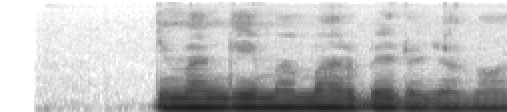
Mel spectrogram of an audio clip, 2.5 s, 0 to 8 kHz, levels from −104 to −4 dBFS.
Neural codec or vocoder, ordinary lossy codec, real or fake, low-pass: none; none; real; 7.2 kHz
